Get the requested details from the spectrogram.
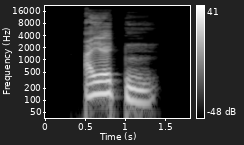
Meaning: inflection of eilen: 1. first/third-person plural preterite 2. first/third-person plural subjunctive II
- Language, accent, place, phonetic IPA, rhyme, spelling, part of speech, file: German, Germany, Berlin, [ˈaɪ̯ltn̩], -aɪ̯ltn̩, eilten, verb, De-eilten.ogg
